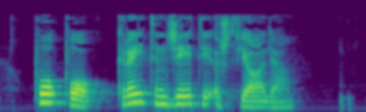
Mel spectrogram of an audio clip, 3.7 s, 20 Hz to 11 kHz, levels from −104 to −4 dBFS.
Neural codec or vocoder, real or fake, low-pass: none; real; 7.2 kHz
